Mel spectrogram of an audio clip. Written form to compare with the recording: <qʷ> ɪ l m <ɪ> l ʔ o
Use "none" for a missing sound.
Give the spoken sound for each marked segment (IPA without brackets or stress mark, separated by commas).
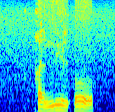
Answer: qʷ, y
